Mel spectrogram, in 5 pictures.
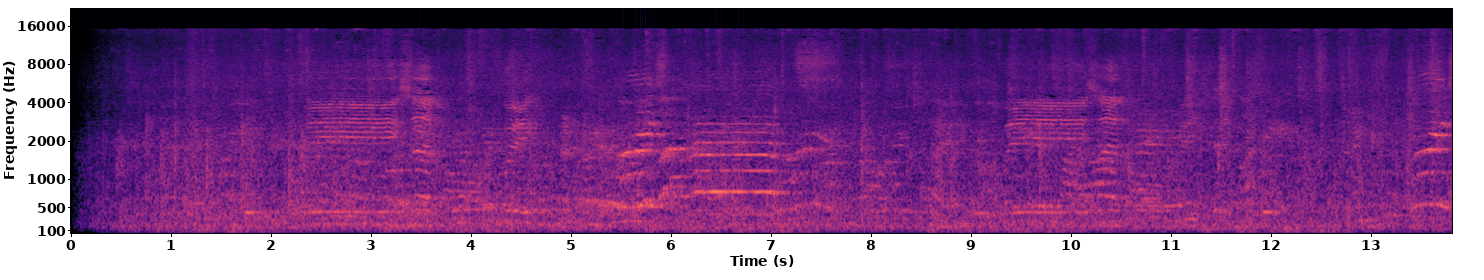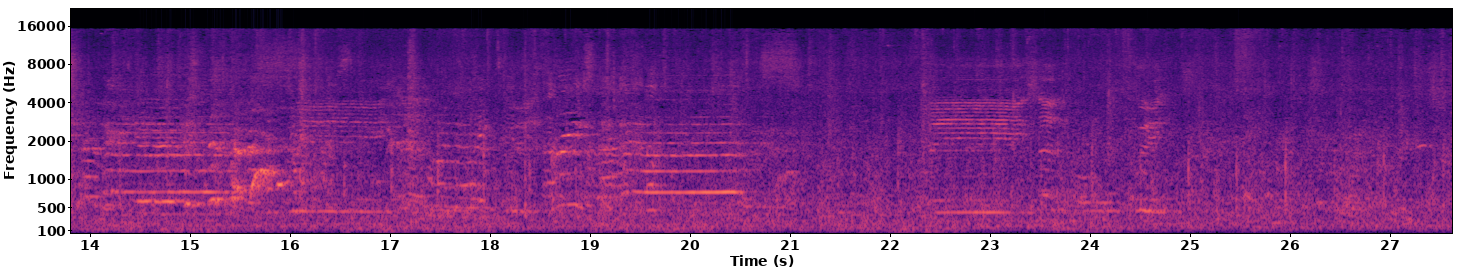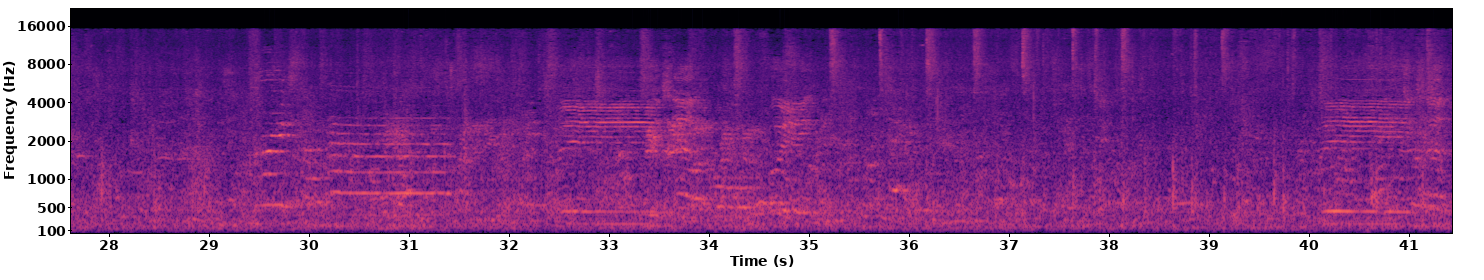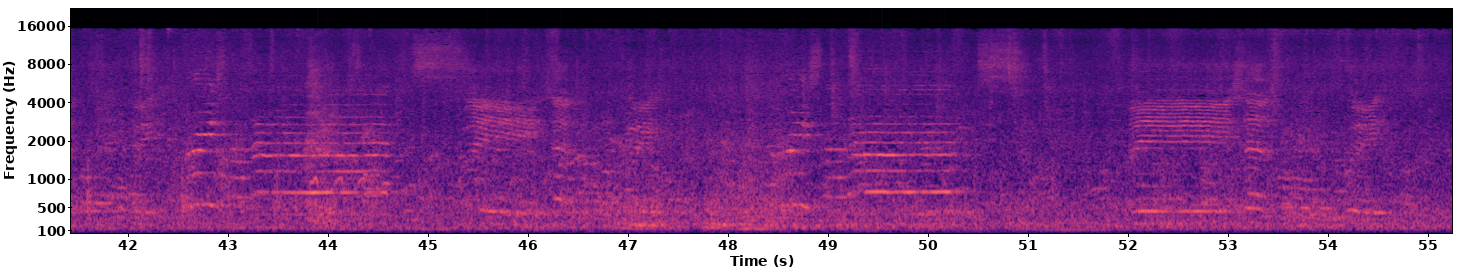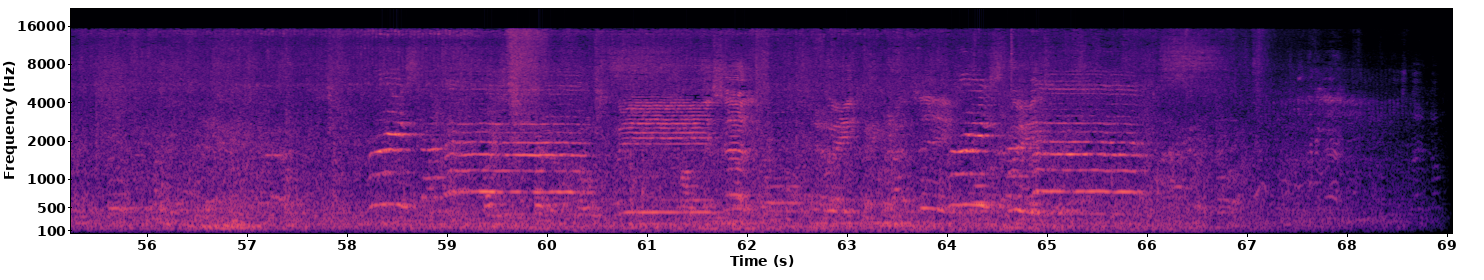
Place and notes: London Borough of Southwark, Greater London, UK - Evening Standard Vendors London Bridge Station
Duo by two Evening Standard Vendors during the evening rush hour.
